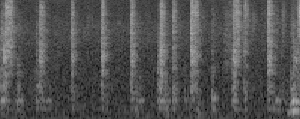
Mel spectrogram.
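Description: A spoon stirring dried dandelion into freshly boiled water in a stainless steel electric kettle. It scrapes and knocks against the kettle wall in short strokes, about three a second, each with a brief metallic ring.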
